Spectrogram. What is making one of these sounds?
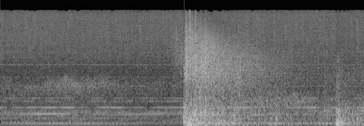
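Heavy rain pours down outdoors.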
